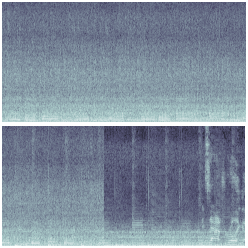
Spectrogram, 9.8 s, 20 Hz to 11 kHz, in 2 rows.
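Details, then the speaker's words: Trinidad TB20 airplane piston engine, grounded 15 years, on first run after fixing fuel leaks: an even, steady propeller drone at about 1,000 rpm right after start with no misses or stumbles. Smooth, healthy normal idle. "Nice and smooth. It sounds good. Audio smooth right at 1,000 RPM right away."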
